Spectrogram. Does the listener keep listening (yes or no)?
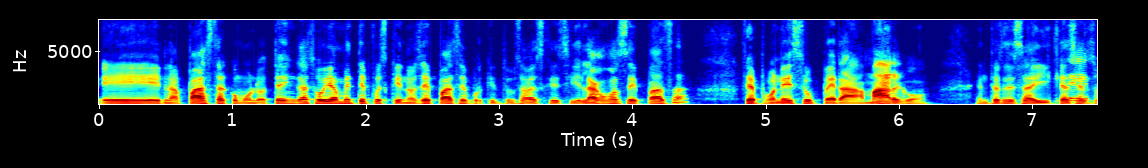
yes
